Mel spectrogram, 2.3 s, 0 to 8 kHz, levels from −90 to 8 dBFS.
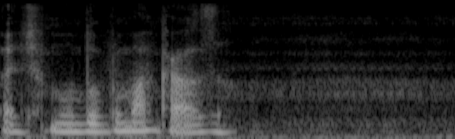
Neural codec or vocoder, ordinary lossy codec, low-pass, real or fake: autoencoder, 22.05 kHz, a latent of 192 numbers a frame, VITS, trained on many speakers; AAC, 32 kbps; 7.2 kHz; fake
